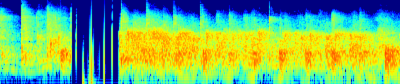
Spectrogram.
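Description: Audience applauding, starting abruptly about a second in right after a short break in the sound.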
